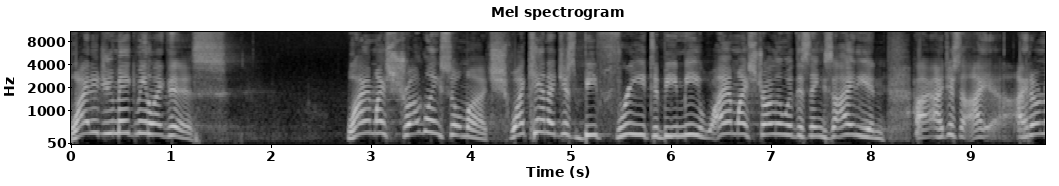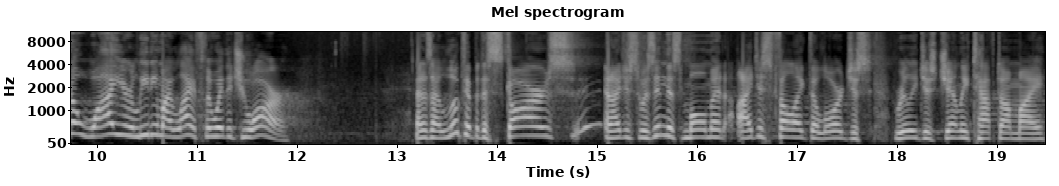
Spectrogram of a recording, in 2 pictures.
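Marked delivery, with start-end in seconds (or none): 0.0-11.9 high, raised crying-out shout. Retelling a night alone under the sky, imitating shouting at god. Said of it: "I was shouting at God".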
